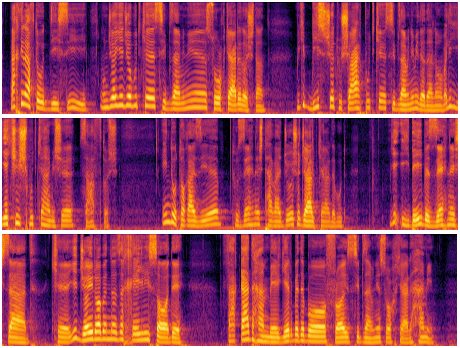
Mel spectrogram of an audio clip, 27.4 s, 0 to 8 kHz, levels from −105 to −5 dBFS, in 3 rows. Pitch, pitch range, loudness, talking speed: 140 Hz, 120-175 Hz, -19 LUFS, 140 wpm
